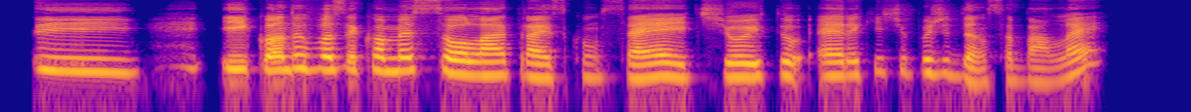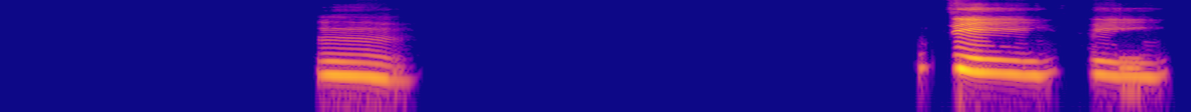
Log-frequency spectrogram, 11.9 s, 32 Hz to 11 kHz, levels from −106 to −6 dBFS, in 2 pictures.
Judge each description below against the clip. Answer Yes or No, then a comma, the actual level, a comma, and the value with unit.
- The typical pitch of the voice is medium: No, high, 225 Hz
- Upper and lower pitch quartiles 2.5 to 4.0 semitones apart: No, average, 4.9 semitones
